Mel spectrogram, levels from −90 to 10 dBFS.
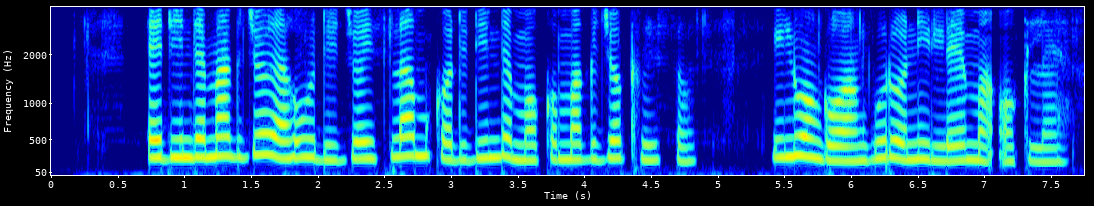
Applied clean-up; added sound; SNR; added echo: neural separator model SepFormer WHAM!.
